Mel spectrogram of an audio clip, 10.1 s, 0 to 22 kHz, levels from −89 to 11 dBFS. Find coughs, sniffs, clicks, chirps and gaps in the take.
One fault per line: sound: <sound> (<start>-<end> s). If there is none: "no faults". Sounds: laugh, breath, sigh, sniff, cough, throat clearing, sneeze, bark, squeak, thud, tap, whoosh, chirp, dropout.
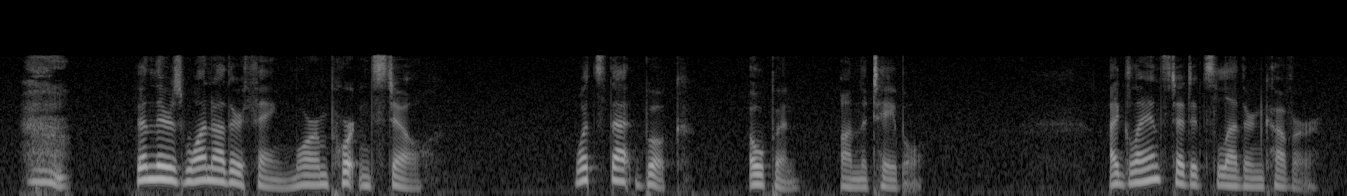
sound: breath (0.1-0.6 s)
